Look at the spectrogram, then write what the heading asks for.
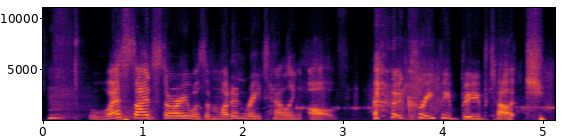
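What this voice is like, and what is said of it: Speaking in a put-on accent. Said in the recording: “Just hearing that with the accent was good.”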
